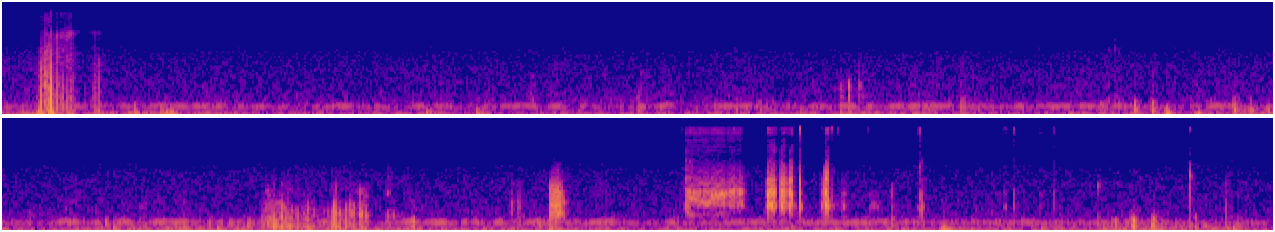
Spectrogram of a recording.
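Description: Low rumbling and bubbling gurgles with occasional louder squeaks; normal stomach growling after a large meal.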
